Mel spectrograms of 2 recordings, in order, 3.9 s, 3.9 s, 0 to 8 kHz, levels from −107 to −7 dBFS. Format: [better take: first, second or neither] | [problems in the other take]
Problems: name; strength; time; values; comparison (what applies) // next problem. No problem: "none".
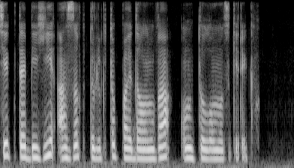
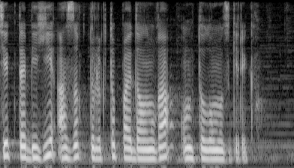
second | noise reduction (neural diffusion model UNIVERSE++)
